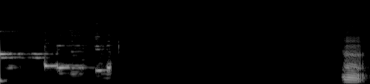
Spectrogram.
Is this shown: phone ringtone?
yes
